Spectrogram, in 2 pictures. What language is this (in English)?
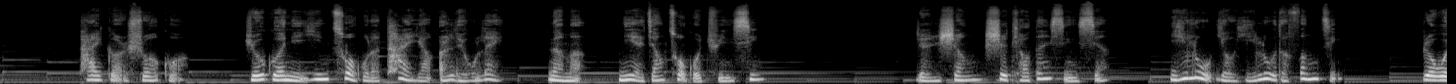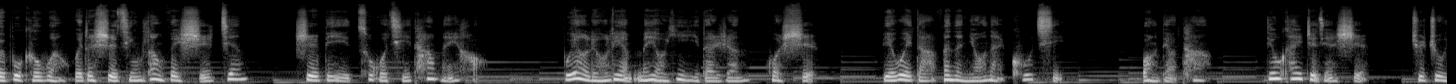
Chinese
